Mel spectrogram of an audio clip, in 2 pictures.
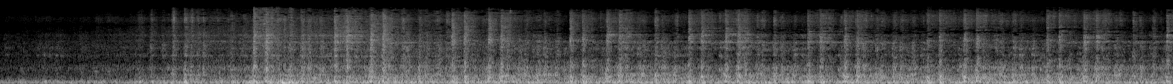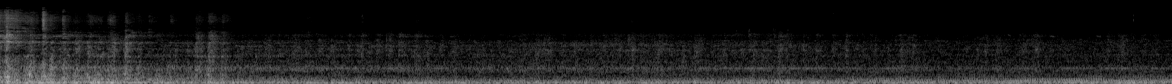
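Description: KRL electric commuter train passing close by, its wheels clattering over the rail joints with a heavy rumble, then fading as it runs off into the distance.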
